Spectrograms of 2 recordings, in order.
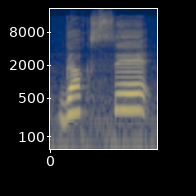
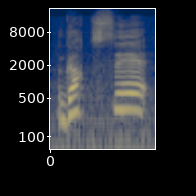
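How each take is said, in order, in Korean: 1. k 소리 뒤의 모음은 거의 안 들려요. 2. k 소리 뒤의 모음은 거의 안 들려요.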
